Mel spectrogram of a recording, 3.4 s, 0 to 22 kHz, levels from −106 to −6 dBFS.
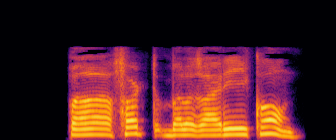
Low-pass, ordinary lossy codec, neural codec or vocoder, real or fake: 5.4 kHz; MP3, 32 kbps; codec, 24 kHz, 1.2 kbps, DualCodec; fake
